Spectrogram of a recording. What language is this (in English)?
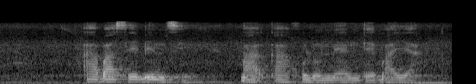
Xhosa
